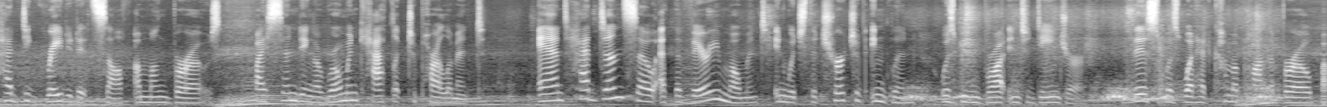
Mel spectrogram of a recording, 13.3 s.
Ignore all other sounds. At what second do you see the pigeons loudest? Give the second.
11 s.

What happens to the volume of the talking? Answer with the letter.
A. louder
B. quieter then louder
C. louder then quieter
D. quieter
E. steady
E.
